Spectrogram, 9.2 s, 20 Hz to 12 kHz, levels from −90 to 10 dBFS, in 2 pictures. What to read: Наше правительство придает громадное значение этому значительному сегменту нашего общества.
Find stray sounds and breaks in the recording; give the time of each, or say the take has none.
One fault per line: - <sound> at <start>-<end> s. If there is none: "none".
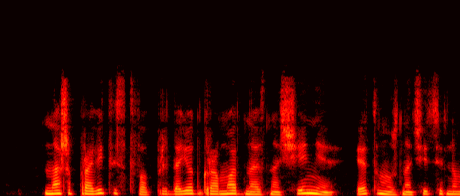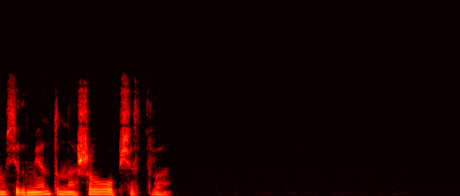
none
